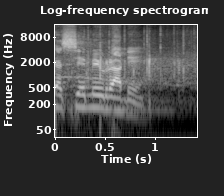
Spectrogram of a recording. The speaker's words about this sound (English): Amen. Amen. Give the Lord a wonderful clap.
